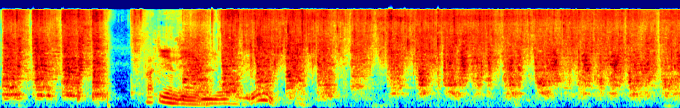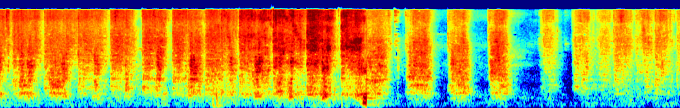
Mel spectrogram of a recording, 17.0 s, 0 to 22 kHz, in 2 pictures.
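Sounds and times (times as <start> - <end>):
milk squirting into metal pail: 0.0 - 17.0.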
